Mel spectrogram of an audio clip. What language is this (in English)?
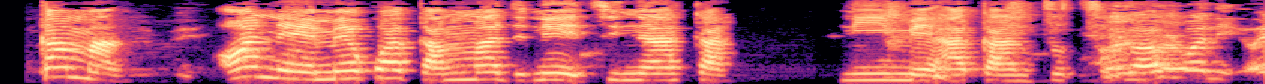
Igbo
